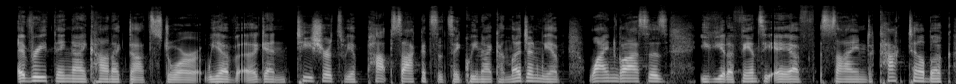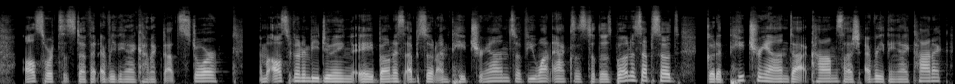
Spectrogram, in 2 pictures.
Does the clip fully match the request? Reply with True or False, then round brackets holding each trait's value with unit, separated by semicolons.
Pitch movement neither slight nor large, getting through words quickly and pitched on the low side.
False (3.4 semitones; 175 wpm; 130 Hz)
